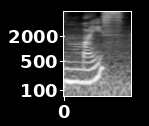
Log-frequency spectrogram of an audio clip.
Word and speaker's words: mice: This only has 3 sounds. I, that's a long vowel I, s. So when I hear s, and I know there's a long vowel I, this would be mick if it was just this syllable. So I know I have to put this E on the same spot with the C because I don't hear him. He's not an extra sound.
